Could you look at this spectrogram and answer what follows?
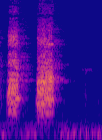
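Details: Two loud, harsh cackling notes from a wild red junglefowl hen seeking a mate, followed by quiet low rumble and a faint thin whistle.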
